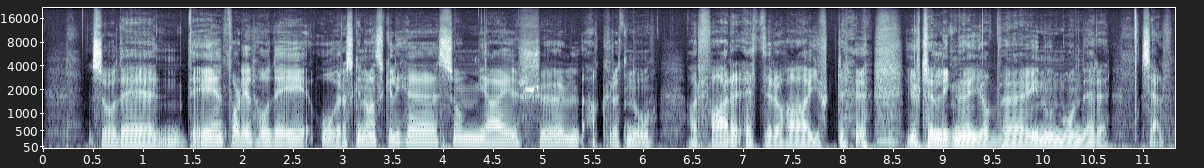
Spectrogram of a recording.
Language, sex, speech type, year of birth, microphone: Norwegian, male, spontaneous, 1971, Sennheiser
